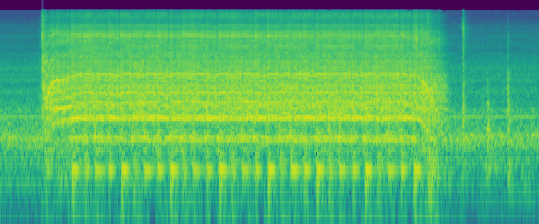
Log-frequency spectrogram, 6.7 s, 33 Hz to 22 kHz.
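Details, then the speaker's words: 2002 Honda Accord sat about two years, new fuel pump, spark and fuel present, ether sprayed: starter whirs with compression beats about three a second for five seconds, never fires; timing belt skipped tooth suspected, unconfirmed. "so we become stumped on this Accord we're not sure it looks like it's getting spark definitely getting fuel to it we've charged the battery up a few times and trying cranking it we sprayed ether in it it should have fired"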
